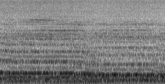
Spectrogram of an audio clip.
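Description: A large mixed-voice choir singing long held notes in harmony, a chanted chord. Lower voices come in fuller right at the start, and the upper parts shift pitch about midway.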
